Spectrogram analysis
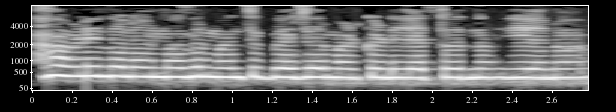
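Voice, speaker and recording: A woman's voice: high-pitched, steady tone, fast, warm tone, no room sound, clean studio sound, lightly acted. A woman doing a wailing, vengeful village mother. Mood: furious. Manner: wailing laments and angry threats. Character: distraught middle-aged village mother, fierce and bitter.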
